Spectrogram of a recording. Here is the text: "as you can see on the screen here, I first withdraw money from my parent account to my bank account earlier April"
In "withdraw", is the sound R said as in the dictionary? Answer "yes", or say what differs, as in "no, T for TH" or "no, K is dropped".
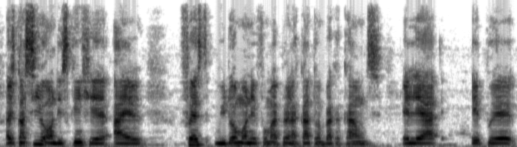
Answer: no, R is dropped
